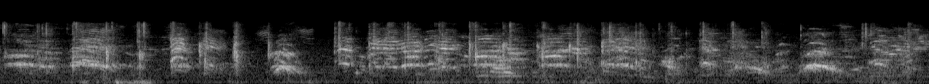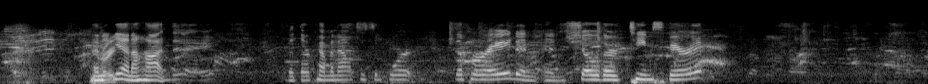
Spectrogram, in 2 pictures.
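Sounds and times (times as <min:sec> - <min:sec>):
sharp claps: 0:00.0 - 0:09.5
junior high cheerleaders chanting a cheer at parade: 0:00.0 - 0:18.5
speech: 0:10.2 - 0:11.1, 0:12.2 - 0:16.4.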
